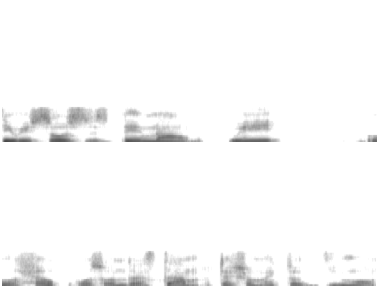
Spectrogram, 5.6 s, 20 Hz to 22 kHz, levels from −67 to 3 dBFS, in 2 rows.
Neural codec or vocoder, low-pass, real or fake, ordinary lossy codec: codec, 24 kHz, 0.9 kbps, WavTokenizer, small release; 5.4 kHz; fake; none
